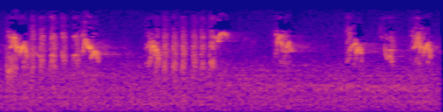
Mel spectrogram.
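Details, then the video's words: House sparrow singing: bright, high chirps in short bursts, several notes at a time, repeated about twice a second with brief pauses between phrases. "Som de pardal Cantando, Pardal cantando."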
